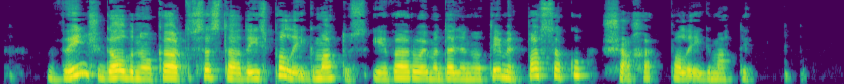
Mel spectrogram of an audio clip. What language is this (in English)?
Latvian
